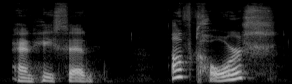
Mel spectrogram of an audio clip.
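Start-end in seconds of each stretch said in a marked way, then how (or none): 1.8-2.8 careless, uncaring, offhand tone. Retelling how a church member answered being confronted: imitating an uncaring "of course". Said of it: "He said it in that tone of voice".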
